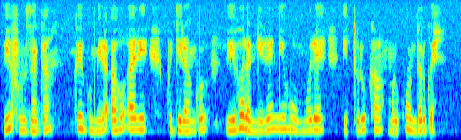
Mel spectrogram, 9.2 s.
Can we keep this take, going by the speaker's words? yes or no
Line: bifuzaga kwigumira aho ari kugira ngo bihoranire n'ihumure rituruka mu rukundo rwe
yes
